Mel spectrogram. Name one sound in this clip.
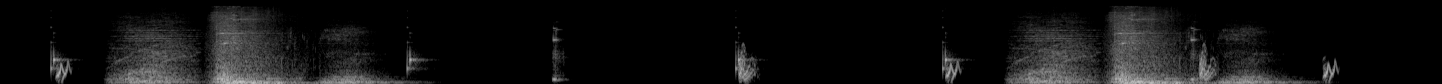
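A shimmering magical whoosh swells and fades.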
